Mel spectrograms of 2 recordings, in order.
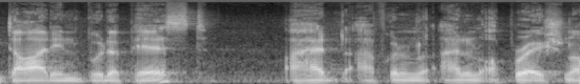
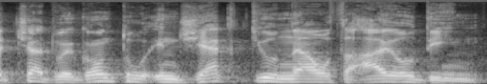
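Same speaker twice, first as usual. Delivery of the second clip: imitated doctor with a Budapest-turned-Russian accent; mock Russian-accented doctor; Russian-sounding accent; 3 semitones higher than usual. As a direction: put on an Eastern European accent. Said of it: "now I'm sounding Russian".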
